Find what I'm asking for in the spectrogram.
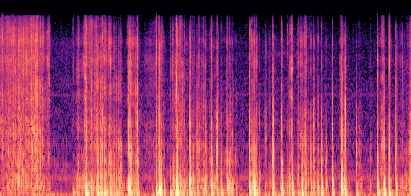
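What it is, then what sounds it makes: Woven straw purse. A woven straw handbag is held up close to the microphone and scratched and tapped with long nails. Dry, crackly scratches and crisp taps come in quick, irregular bursts with a close, low-heavy crunch and almost no ring.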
